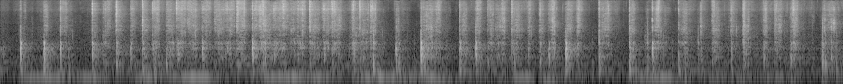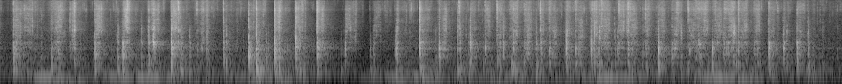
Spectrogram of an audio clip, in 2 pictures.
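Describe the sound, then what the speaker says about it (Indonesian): Utensil scraping and clinking against a bowl while stirring batter with powdered vanilla for coconut kue lumpur cakes, a steady, close rhythm of quick metallic taps and scrapes running throughout with no talk. "vanili bubuk, dan akan saya aduk dulu"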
